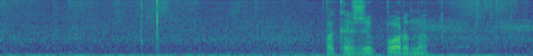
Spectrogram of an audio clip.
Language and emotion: Russian, neutral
